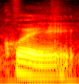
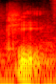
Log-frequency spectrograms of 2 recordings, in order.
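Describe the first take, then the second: First: The word is not said like 'key'. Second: The word is said like 'key'. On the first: The speaker calls it wrong. "it's not Quay" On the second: The speaker calls it right. "it's pronounced K E Y"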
